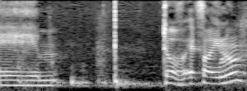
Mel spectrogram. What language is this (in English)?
Hebrew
